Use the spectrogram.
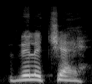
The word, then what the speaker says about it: Villechaize: How about, and I'm going to pronounce it correctly, Hervé Villechaize. Hervé Villechaize. That's the French pronunciation. Hervé Villechaize. Villechaize.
